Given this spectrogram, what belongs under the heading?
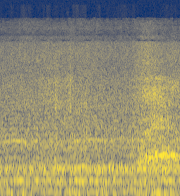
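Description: Honeybees fly around a hive hut being inspected outdoors, giving a steady, dense buzzing drone from many insects close by that holds level throughout, with no talking.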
